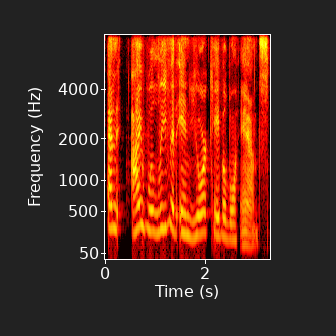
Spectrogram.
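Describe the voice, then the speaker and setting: Unhurried woman, lively radio co-host. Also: fairly high pitch, no echo, clean studio sound. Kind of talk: casual radio chat with some program introductions.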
